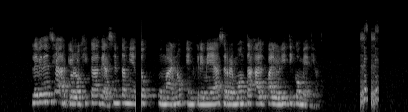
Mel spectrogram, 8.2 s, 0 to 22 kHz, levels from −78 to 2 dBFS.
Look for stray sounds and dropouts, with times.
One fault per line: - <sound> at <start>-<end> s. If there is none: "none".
- dropout at 2.7-2.8 s
- laugh at 7.2-7.6 s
